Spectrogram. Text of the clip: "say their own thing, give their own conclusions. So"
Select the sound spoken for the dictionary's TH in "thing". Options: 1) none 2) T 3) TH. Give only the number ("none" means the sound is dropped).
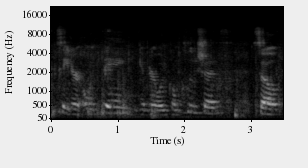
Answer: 3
